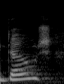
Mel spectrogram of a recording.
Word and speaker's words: Doge: I want to say I said do I'm really not positive that's how to pronounce it I think that's correct for Italian which is what the sword is inspired by so that's what I'm going to go with but it could also be Doge but I think it's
